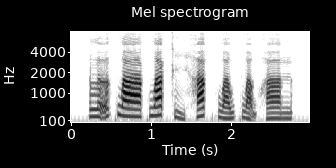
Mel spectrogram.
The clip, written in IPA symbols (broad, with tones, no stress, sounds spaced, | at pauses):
l ə̰ː˧˥ k w aː˧ k w a˦˥ k̚ ʔ i̤˨˩ h a˦˥ k̚ h w a˨˦ w k w a̰˧˨ w h a˧ n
